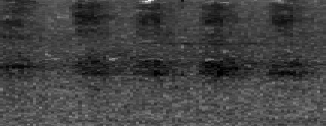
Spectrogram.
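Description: A bird calling repeatedly, short calls about twice a second, over a steady low background hum.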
